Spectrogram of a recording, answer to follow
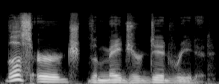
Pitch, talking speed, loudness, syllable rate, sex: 105 Hz, 190 wpm, -16 LUFS, 4.8 syllables/s, male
